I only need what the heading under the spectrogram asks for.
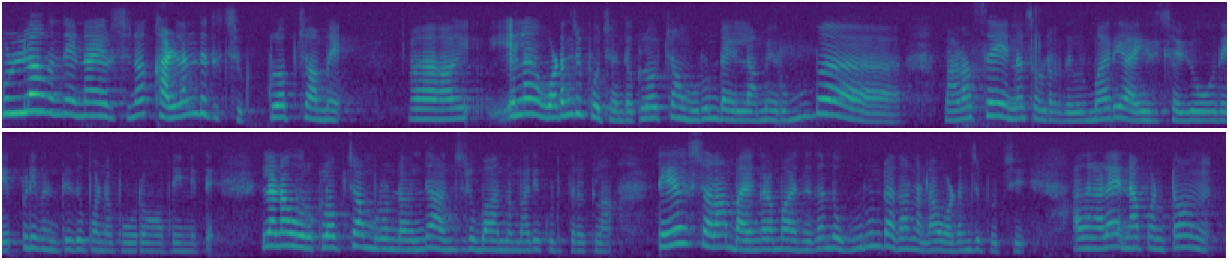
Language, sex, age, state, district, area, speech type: Tamil, female, 18-30, Tamil Nadu, Nagapattinam, rural, spontaneous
